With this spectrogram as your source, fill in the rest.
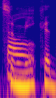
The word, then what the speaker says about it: Tymicah: So my Instagram is the Tamika Diaries, but my name's The Tamika Diaries. Yeah. But it's spelled weird. Like my mom was trying to be creative. So it's t y m i c a h.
